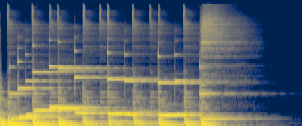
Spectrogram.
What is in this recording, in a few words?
cool jazz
